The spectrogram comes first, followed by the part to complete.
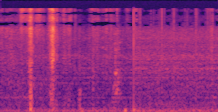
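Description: A few light plastic clicks and taps from handling a battery-powered wireless thermometer display and pressing it onto the wall panel, over a low steady hum.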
